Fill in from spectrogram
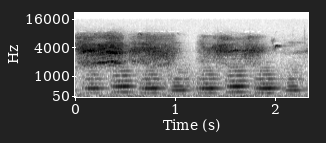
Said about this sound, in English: A falcon?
